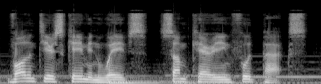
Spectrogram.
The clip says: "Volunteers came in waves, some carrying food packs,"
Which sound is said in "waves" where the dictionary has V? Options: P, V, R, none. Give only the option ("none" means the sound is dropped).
V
